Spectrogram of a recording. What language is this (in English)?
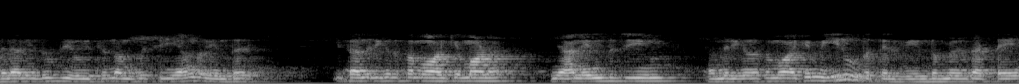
Malayalam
